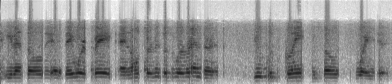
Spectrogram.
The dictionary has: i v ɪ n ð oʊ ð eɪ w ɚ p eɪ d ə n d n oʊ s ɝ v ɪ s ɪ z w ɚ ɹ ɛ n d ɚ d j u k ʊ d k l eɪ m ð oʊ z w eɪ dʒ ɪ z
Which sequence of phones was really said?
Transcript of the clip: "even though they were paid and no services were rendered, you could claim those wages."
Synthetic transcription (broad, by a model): i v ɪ n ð oʊ ð eɪ w ɚ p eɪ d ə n n oʊ s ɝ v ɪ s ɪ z w ɚ ɹ ɛ n d ɚ d j u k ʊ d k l eɪ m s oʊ w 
